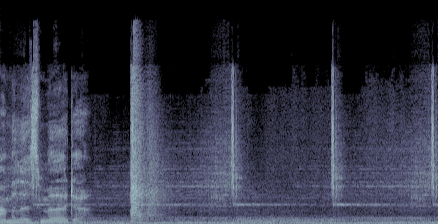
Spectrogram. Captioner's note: gun fires; gentle ominous music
